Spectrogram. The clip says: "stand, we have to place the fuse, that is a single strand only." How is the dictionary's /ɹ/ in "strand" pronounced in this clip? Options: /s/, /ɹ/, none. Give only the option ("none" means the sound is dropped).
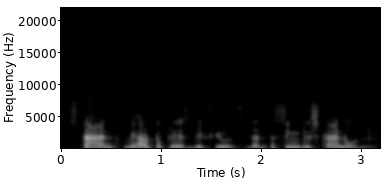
/ɹ/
